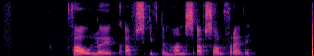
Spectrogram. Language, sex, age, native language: Icelandic, female, 50-59, Icelandic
